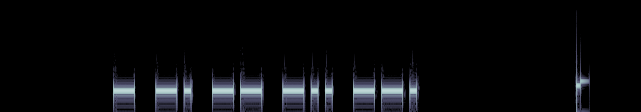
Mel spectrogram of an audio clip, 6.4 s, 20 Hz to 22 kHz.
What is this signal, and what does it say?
Morse code, heard as a keyed tone, about 17 wpm, 700 Hz. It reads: TNMDG
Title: Code Groups - 5 Letters - 17wpm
